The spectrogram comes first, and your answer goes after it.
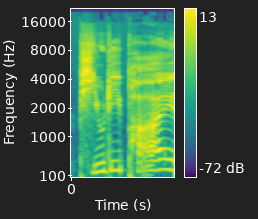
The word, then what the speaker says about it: PewDiePie: and uh also YouTuber PewDiePie is that how you say it it's like CutiePie right I believe so okay he posted a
